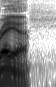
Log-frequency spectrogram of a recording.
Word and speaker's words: Saraya: Saraya.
